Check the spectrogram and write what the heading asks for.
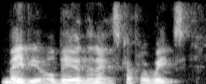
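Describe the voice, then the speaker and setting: A British livestream host reads viewer questions about the immigration lottery and answers them bluntly and matter-of-factly. His delivery is completely flat and a little fast, in a medium-pitched, slightly mellow voice.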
